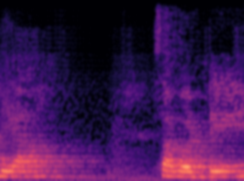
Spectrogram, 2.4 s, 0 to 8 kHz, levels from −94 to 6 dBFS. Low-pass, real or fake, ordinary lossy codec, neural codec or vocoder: 7.2 kHz; real; Opus, 16 kbps; none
